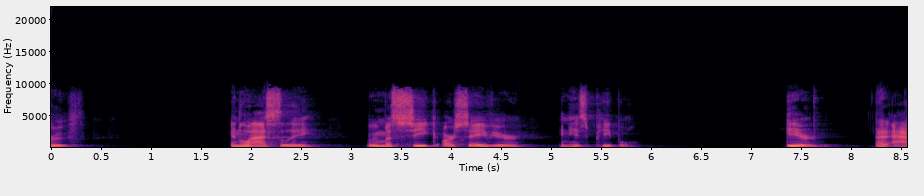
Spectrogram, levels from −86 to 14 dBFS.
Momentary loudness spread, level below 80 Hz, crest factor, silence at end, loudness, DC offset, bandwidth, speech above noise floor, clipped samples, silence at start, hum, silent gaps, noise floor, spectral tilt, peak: 17 LU; -86 dBFS; 20 dB; 0 s; -25 LUFS; under 0.1%; 10 kHz; over 65 dB; under 0.1%; 0 s; none; none; under -90 dBFS; -4.5 dB/octave; -8 dBFS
